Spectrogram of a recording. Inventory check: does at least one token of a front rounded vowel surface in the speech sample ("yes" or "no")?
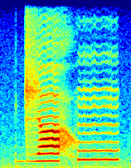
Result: no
